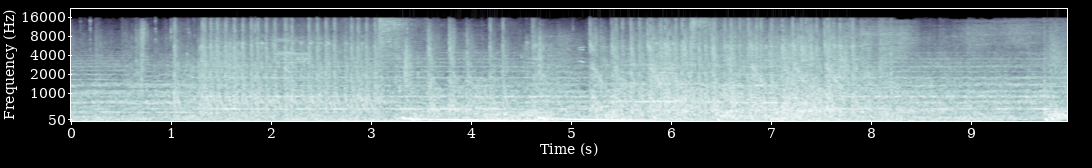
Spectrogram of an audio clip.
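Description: Colonists exchange gunfire in a Rimworld battle with continuous overlapping shots and bursts running the whole time, with a couple of deeper thumps partway through.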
